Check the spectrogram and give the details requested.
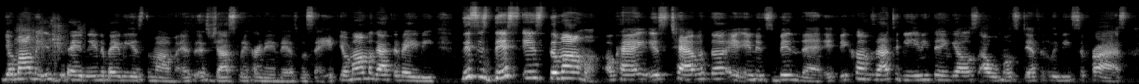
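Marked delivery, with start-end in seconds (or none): none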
